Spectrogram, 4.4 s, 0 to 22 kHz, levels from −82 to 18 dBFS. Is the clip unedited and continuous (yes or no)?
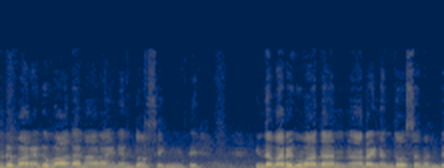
yes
